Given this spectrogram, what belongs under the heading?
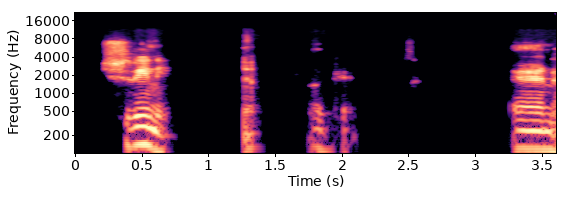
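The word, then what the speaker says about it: shreni: in in in in srini is is right srini yeah okay and how do you define it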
